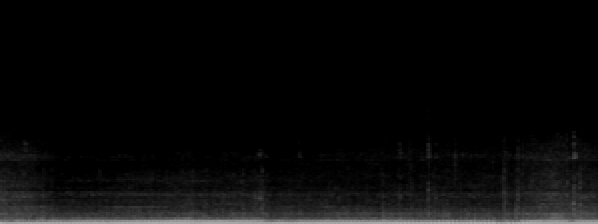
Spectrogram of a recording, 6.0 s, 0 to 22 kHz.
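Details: Diesel engine of 307SSR excavator after overheating repair, even rumble dipping and recovering while pushing dirt, no knocks or misses; runs normally under load, water temperature steady, overheating fixed.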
